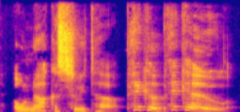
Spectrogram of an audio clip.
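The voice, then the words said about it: Japanese spoken with British accent. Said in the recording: “The British guy speaking Japanese ... The accent”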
